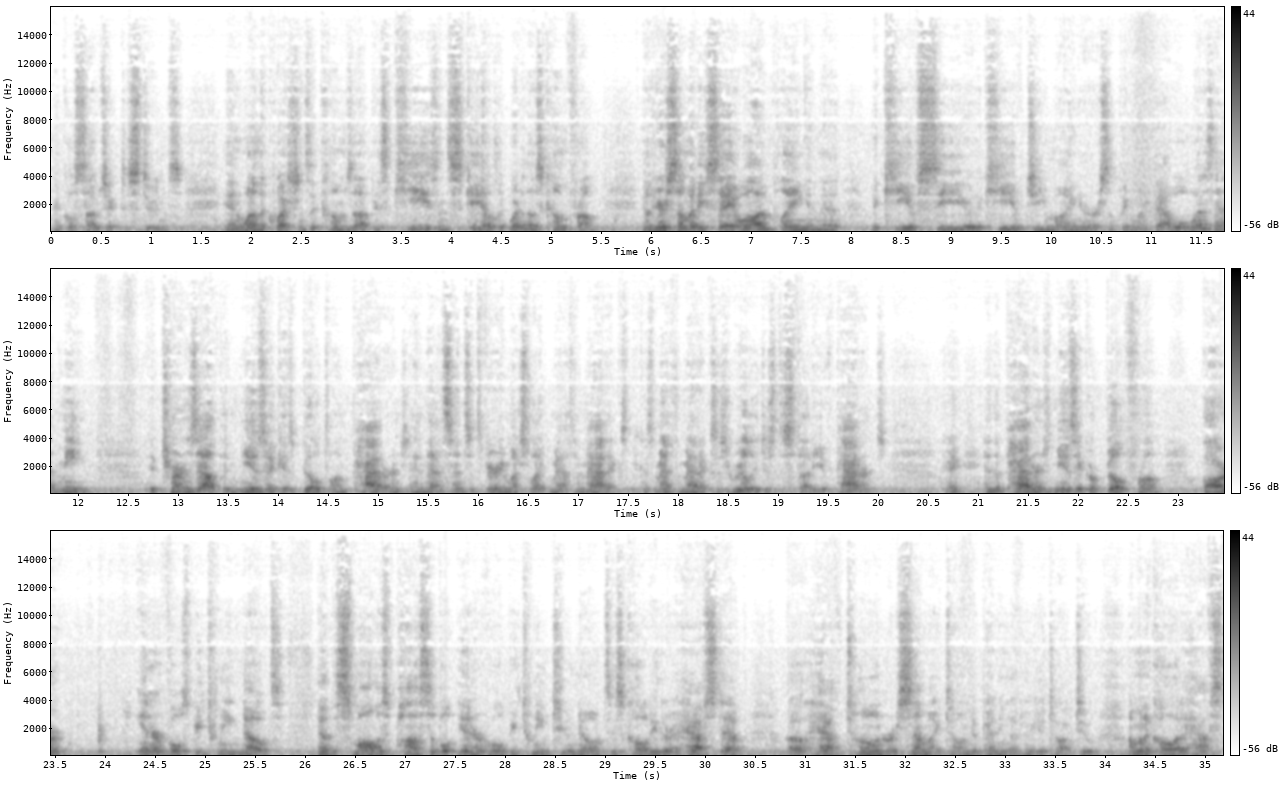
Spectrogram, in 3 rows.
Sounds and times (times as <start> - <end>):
Speech: 0.0 - 23.7, 24.3 - 35.1.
